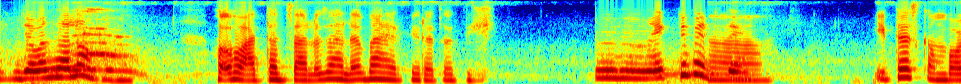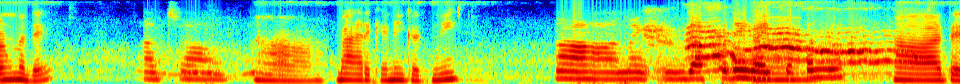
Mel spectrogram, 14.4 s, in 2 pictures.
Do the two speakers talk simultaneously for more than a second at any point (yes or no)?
no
